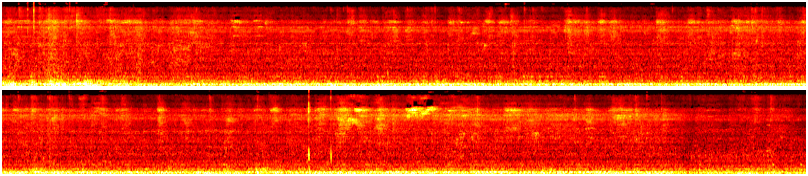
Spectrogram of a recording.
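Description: Steady low rumble of a moving Eurotunnel Shuttle train, heard from inside one of its car-carrying wagons.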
